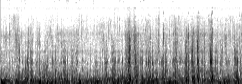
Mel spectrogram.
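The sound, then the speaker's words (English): Light east wind buffets the microphone while riding up a smooth, almost dirt-like gravel road toward the summit of Dalles Mountain, a steady low rumble with faint rustling throughout and no talk. “Light east wind that we're going into, but not difficult.”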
